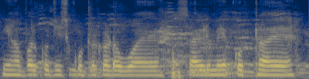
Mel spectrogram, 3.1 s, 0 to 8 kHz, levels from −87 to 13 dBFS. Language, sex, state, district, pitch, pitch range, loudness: Hindi, male, Uttar Pradesh, Shamli, 175 Hz, 170-180 Hz, -15 LUFS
